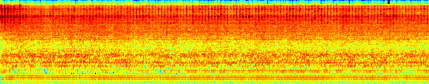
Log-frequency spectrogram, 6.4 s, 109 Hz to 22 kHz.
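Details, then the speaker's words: Harbor Freight 173cc mower engine with John Deere self-propel pulley, oil changed 2-3 weeks ago: steady even drone at lowered throttle, no knocks or misses; small oil burn at startup blamed on tipping; running healthy. "I really like this engine. I haven't had any issues with it."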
